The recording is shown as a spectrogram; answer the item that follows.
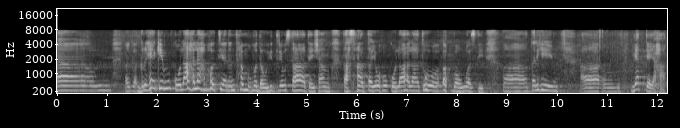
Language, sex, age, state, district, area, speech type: Sanskrit, female, 45-60, Maharashtra, Nagpur, urban, spontaneous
